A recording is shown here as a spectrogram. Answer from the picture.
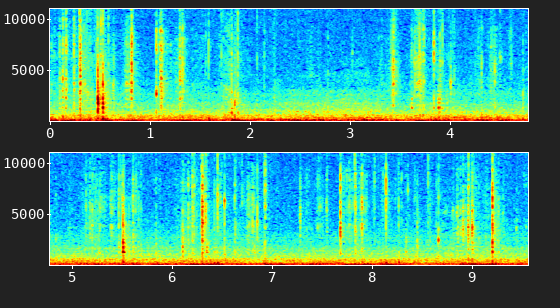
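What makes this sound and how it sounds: A metal carving knife cuts into a solid green bar of soap, making a series of short, crisp scraping and shaving sounds with brief bright crackles. The cuts sit quietly over a steady low hum, with one slightly louder stroke near the start.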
